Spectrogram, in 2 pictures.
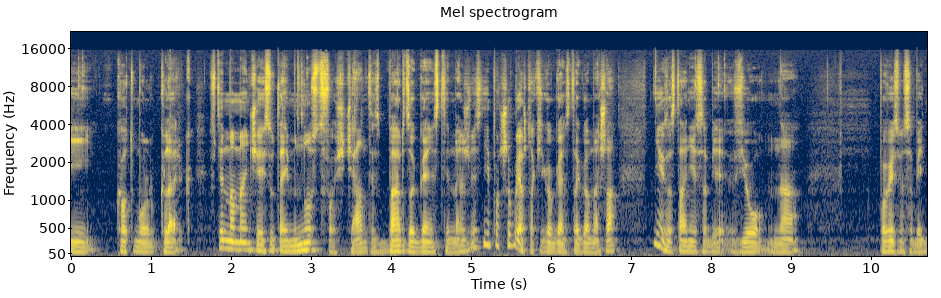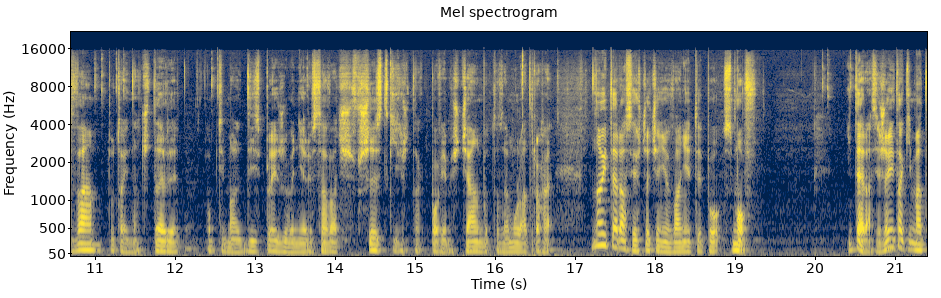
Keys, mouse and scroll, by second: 2.0-3.1 scroll up 5, 3.1 shift+middle click, 3.7-4.9 scroll up 5, 5.7-7.5 scroll up 1, 7.5 scroll up 2, 7.9 click, 8.1 click, 12.4 click, 13.6 click, 14.7-15.5 scroll down 2, 15.5-15.9 scroll down 6, 16.7 Tab, 16.7-17.7 scroll down 3, 18.9 Tab, 20.0 click, 20.3 click, 21.2-21.4 scroll down 2.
